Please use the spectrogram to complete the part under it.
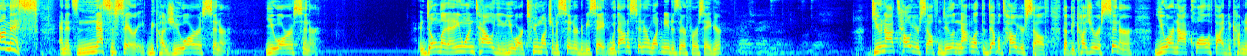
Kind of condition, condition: setting, large echoing room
